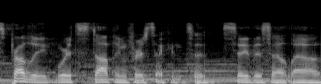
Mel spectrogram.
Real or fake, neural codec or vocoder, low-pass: fake; codec, 16 kHz, 4 kbps, X-Codec, HuBERT features, trained on general audio; 7.2 kHz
